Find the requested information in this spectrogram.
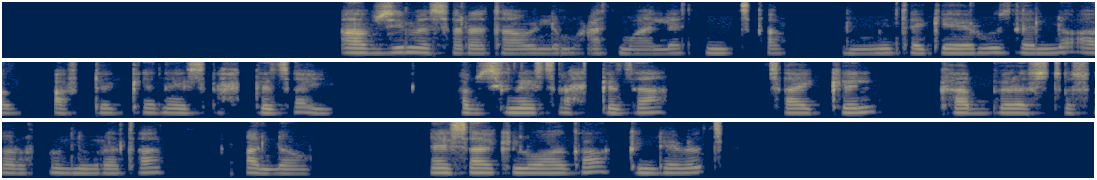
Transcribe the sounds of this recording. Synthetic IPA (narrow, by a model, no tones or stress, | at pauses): ʔaβzimɐsɐɾɐt̪ʰawilɨmʕat̪malɐt̪nɨt͡sʼaf | ɨmːit̪ʰɐɡɐɾuzɐlːo̞afd̪̥ɐɡɐnajsɨɾaħɡ̥ɐzaɨjːu | ʔaβzinajsɨɾaħɡ̥ɐza | sajkʰɨl | kʰaβɨɾɐzɨt̪ʰɐsɐɾħunɨβɾɐt̪ʰat̪̚ | alːɐwu | najsajkʰɨlwaɡakʰɨnd̪ɐjβɐt͡sʼːɨ̥ħu̥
